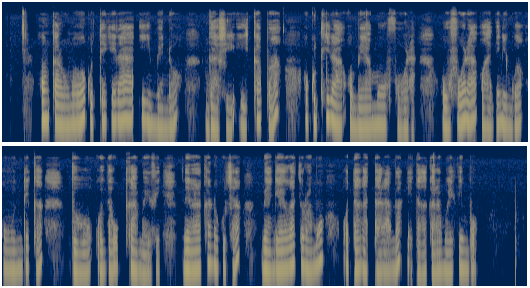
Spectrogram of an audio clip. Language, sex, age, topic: Oshiwambo, female, 25-35, agriculture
